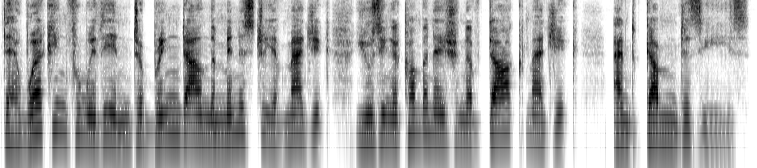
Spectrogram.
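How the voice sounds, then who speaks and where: A man's voice: mid-range voice, expressive, moderate pace, no room sound, voice pushed up, lightly acted. A dreamy teenage girl speaks in a lifted, airy voice, blithely offhand about strange ideas, as a man puts her on. The sound is dry and close to the mic. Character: dreamy, odd teenage girl, matter-of-fact.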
